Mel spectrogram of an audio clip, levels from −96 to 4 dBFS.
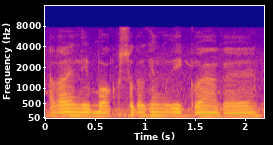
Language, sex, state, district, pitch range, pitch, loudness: Chakma, male, Tripura, Dhalai, 105-115 Hz, 110 Hz, -13 LUFS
